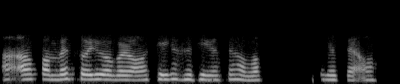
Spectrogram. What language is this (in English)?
Assamese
